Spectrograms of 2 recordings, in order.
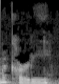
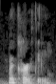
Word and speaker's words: McCarthy: so the dark goddesses Oracle deck by Katherine mccardy McCarthy excuse me okay my gosh excuse me totally butchered the name Kaitlin McCarthy my apologies um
